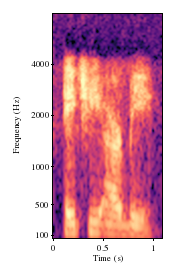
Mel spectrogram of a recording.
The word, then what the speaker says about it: herb: HERB. Herb. Because there's an H in it.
